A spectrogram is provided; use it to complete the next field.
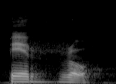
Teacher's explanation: so you're rolling the r just one more time it's as if there are two sounds of the letter r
